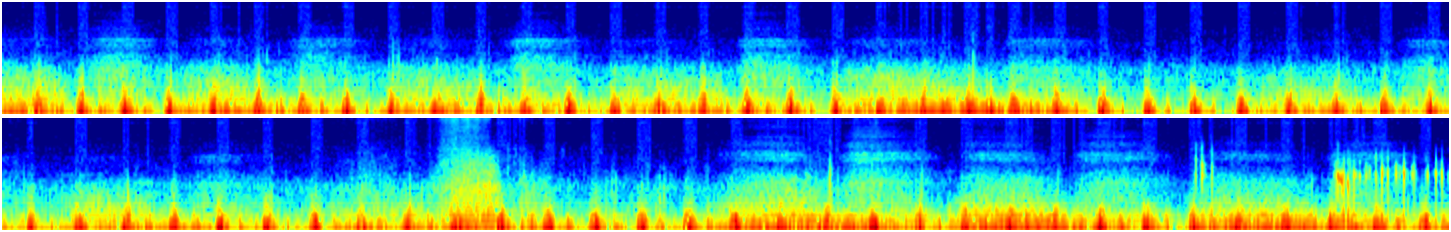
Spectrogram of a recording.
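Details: A struggling female's fast, strong heartbeat during exercise, thumping rapidly with heavy breathing over it.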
